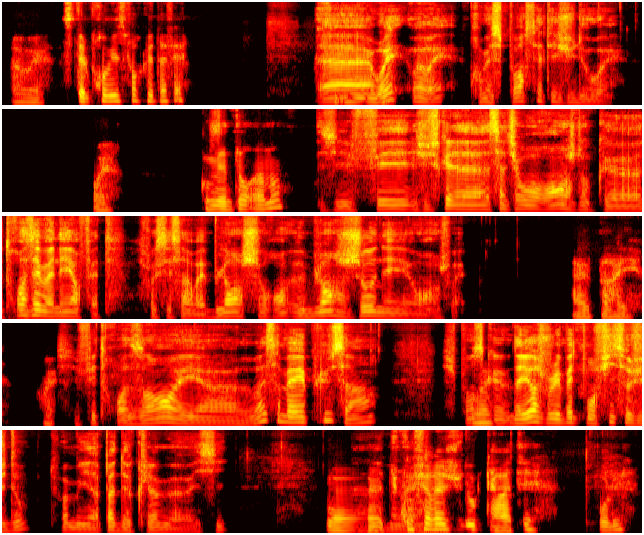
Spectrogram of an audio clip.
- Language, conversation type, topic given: French, unstructured, Qu’est-ce qui te surprend le plus lorsque tu repenses à ton enfance ?
- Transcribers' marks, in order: other background noise; distorted speech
